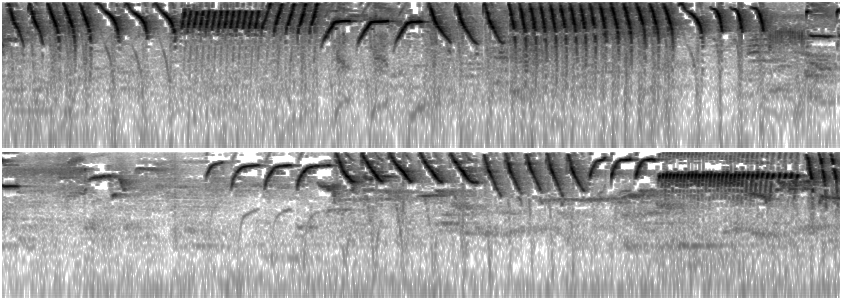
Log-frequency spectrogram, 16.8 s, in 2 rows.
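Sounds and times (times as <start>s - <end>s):
canary trilling song: 0.0s - 16.7s.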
